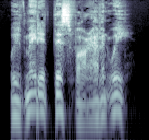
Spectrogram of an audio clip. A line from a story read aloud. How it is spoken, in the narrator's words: He asked in a hoarse whisper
